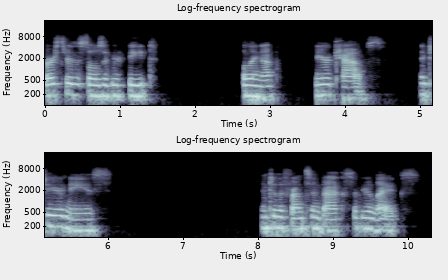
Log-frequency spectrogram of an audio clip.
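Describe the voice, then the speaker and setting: A woman leading a guided visualization meditation, speaking in soothing, deliberate phrases with long pauses. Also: lowish voice, fairly even intonation, darkish tone, dull audio.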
